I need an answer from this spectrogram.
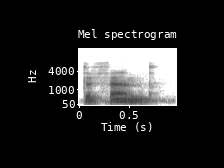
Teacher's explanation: How many syllables in defend? 2, stresses on the second.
